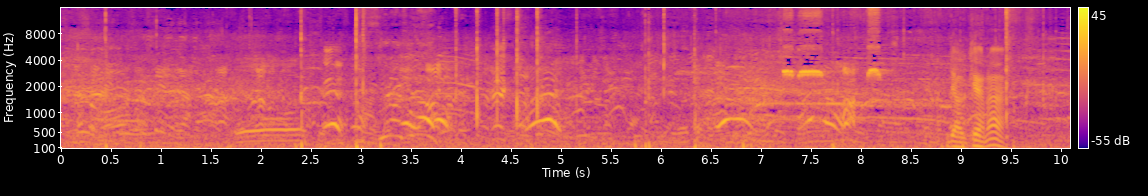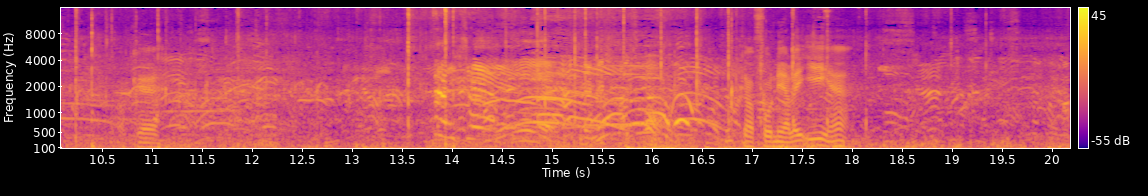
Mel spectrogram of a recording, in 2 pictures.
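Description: A crowd of young men and women talk and shout outdoors.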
